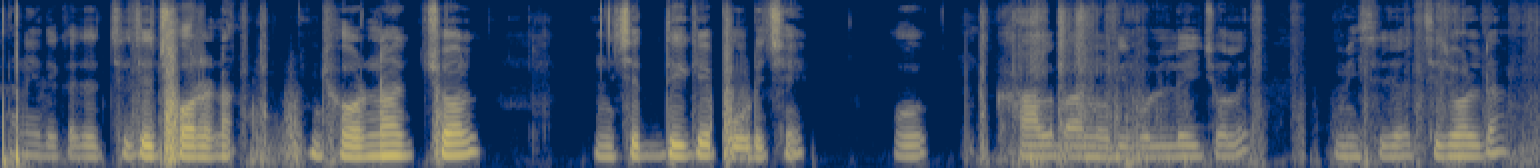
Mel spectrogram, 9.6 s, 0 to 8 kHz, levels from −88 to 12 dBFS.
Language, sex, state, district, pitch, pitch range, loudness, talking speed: Bengali, male, West Bengal, Paschim Medinipur, 150 Hz, 145-155 Hz, -20 LUFS, 120 wpm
